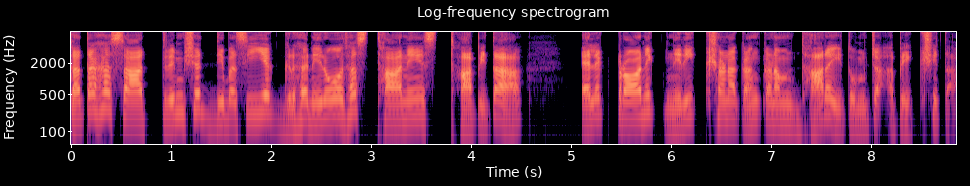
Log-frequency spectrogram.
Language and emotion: Sanskrit, neutral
